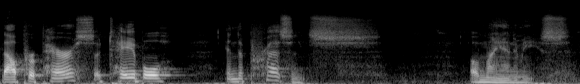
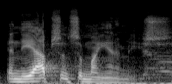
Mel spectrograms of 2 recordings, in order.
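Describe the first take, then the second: First: "presence" slowed and much softer, fading; the true verse, "presence" lingered over quietly; slow, soft scripture. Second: "absence" pressed, falling at the end; the mistaken wish, "absence" stressed. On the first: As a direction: let "in the presence" drop to a near hush. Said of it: "Jesus wants all of us to learn that". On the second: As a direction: lean on "absence" as the wished-for version. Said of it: "That's how we pray". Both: Shown as a demonstration.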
